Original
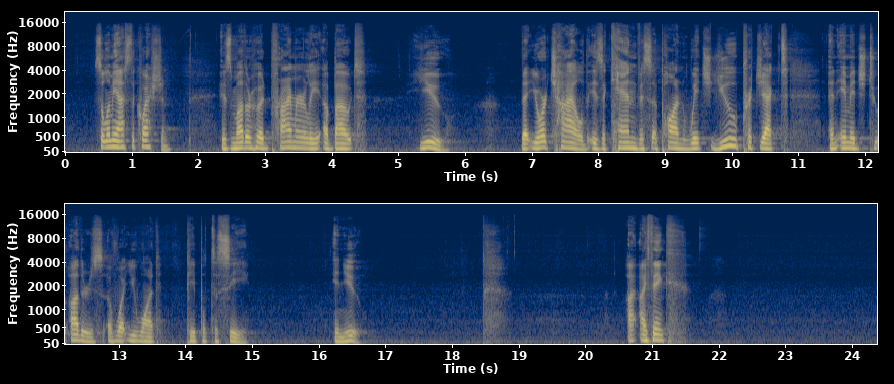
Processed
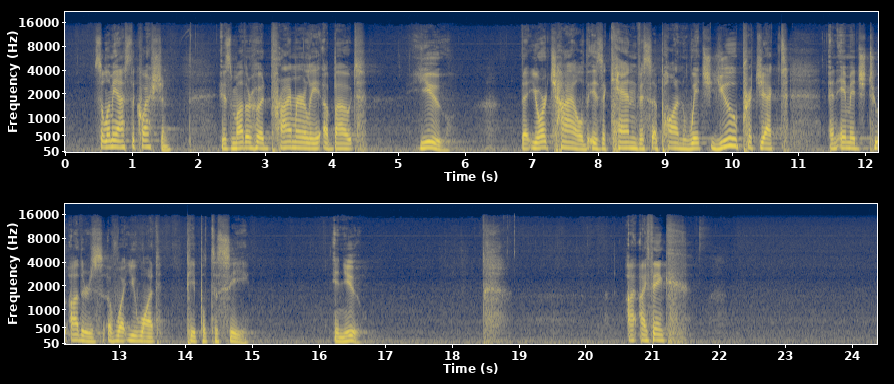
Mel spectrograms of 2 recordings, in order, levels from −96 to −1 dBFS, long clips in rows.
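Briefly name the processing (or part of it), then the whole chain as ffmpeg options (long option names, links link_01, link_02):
mastering chain: -filter_complex "[0:a]highpass=46,equalizer=frequency=460:width_type=o:width=0.77:gain=-2,acrossover=split=210|480|3700[link_01][link_02][link_03][link_04];[link_01]acompressor=threshold=-38dB:ratio=4[link_05];[link_02]acompressor=threshold=-37dB:ratio=4[link_06];[link_03]acompressor=threshold=-29dB:ratio=4[link_07];[link_04]acompressor=threshold=-51dB:ratio=4[link_08];[link_05][link_06][link_07][link_08]amix=inputs=4:normalize=0,acompressor=threshold=-27dB:ratio=2.5,alimiter=level_in=22dB:limit=-1dB:release=50:level=0:latency=1,volume=-1dB"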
